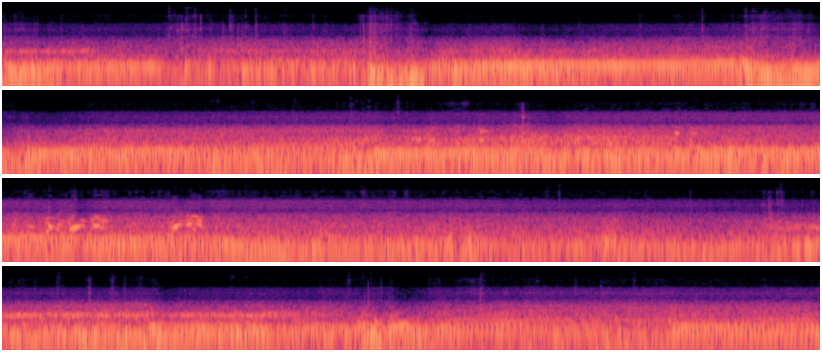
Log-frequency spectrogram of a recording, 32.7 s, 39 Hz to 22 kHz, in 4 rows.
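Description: Mercedes-AMG C63's V8 heard from inside the cabin under hard track driving: the engine note climbs through the gears with drops at each upshift, holds a steady pitch for several seconds along a straight, falls away as the car slows, then climbs again near the end.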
